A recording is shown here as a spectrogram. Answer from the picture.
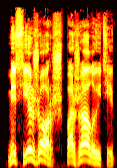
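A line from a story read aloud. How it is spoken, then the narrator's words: Shouting behind a door. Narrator (Russian): крикнул кто-то за дверью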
